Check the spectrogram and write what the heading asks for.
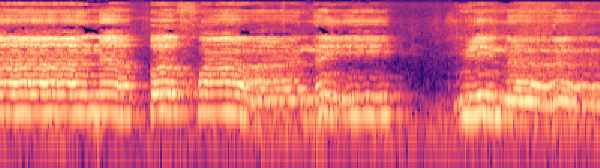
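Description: A man's voice singing verse unaccompanied, in long held, slowly bending notes, with a short pause for breath about four seconds in.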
